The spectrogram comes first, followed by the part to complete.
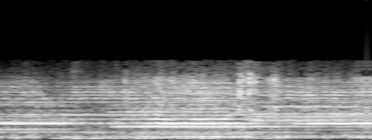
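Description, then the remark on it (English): A self-service elevator comes down from an upper floor after its buzzer is rung, with a steady, loud mechanical drone that holds an even, harmonic hum throughout, swelling slightly partway through, with no voices present. “The elevator was upstairs somewhere where the girl had just taken it, and I rang the buzzer for it.”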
